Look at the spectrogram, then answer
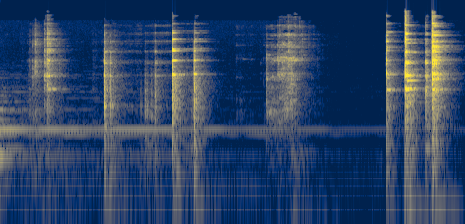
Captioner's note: dishes clatter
